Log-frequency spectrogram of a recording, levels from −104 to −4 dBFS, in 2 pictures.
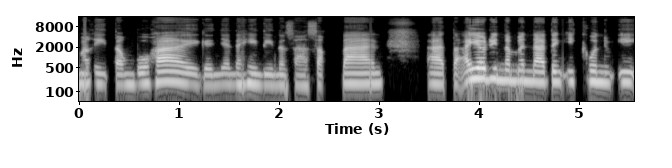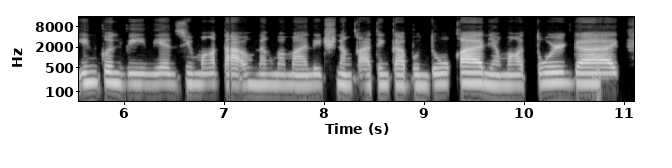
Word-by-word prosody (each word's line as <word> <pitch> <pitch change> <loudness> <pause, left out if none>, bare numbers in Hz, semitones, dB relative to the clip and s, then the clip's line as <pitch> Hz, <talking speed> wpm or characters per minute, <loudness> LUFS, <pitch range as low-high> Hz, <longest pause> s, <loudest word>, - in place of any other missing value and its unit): makitang 170 -1 -4
buhay, 185 -1 +3
ganiyan, 160 +2 -8
na 165 - -4
hindi 165 -2 -4
nasasaktan 175 +3 -2 0.4
at 175 -1 +1
ayaw 245 +5 +6
rin 235 -2 +2
naman 210 -1 0
nating 195 0 +2
icon 200 -1 -3
i-inconvenience 175 -2 -4
yung 170 -1 -5
mga 175 +1 -3
taong 165 +1 +1
nang 165 0 -6
ma-manage 160 0 -4
ng 165 - -1
ating 165 +1 -3
kabundukan, 165 +3 +3
yung 155 0 -4
mga 155 0 -2
tour 185 +2 +1
guide, 175 -1 +4
175 Hz, 135 wpm, -25 LUFS, 165-185 Hz, 0.4 s, ayaw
